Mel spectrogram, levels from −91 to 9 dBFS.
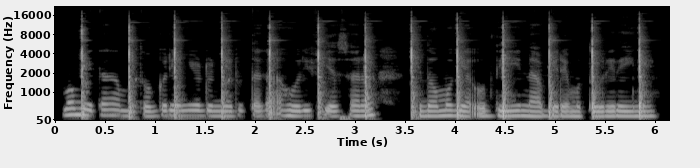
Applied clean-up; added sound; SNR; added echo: classical method Wiener filter.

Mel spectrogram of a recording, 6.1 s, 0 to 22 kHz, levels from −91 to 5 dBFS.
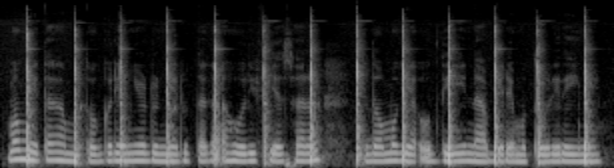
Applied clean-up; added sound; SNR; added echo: none; Hammer; 1 dB; none.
